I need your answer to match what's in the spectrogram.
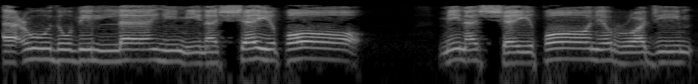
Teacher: الطاء حرف إطباق، فيه إطباق وفيه استعلاء، لكن ليس للشفتين كما تعلمون عمل في هذا الأمر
